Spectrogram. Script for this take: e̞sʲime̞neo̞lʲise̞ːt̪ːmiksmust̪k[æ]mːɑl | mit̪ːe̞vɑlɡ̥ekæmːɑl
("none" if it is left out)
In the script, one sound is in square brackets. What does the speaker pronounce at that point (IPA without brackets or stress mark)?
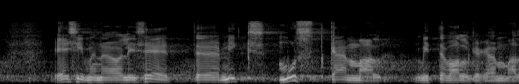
æ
